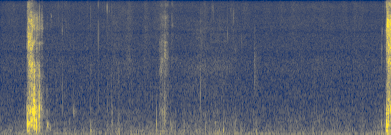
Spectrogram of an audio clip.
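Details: Gracie, a pet cat, in a nighttime coughing episode, which only happens at night: two short, harsh, explosive bursts, one near the start and another at the very end, with quiet room noise between.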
